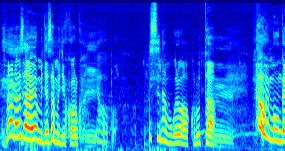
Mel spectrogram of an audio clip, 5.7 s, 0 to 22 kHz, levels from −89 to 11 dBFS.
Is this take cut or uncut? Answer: cut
